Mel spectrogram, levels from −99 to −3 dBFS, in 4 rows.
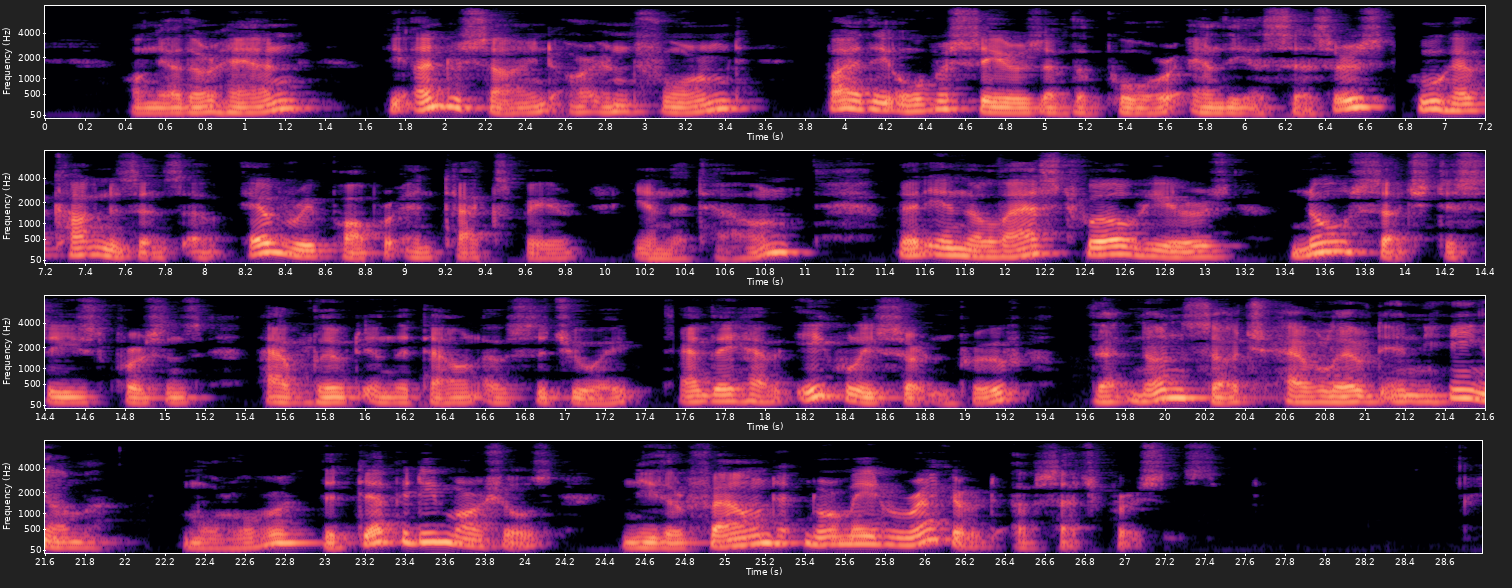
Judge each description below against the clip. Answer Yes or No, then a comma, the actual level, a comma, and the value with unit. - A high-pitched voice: No, low, 115 Hz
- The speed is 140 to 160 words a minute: Yes, average, 150 wpm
